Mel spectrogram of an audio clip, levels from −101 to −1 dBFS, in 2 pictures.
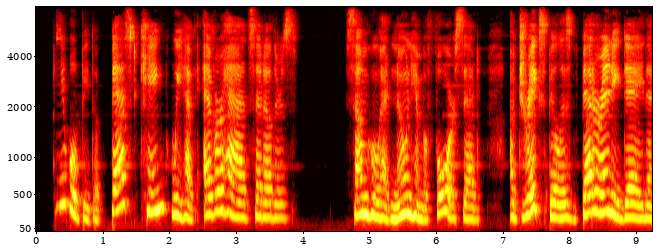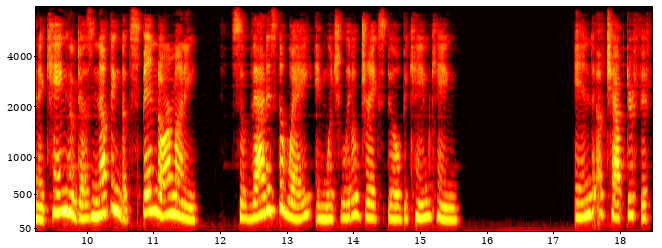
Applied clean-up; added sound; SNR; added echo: neural mask model DeepFilterNet 3.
